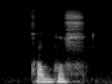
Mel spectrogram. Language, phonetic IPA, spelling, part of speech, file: Polish, [ˈkɔbus], kobuz, noun, LL-Q809 (pol)-kobuz.wav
